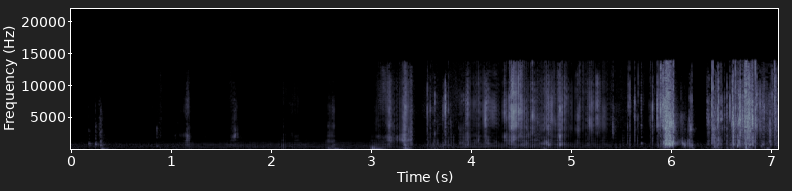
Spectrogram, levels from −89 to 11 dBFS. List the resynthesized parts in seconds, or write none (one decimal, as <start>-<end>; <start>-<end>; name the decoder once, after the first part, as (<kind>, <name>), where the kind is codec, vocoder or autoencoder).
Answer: 1.1-3.4 (vocoder, BigVGAN v2); 3.9-5.4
